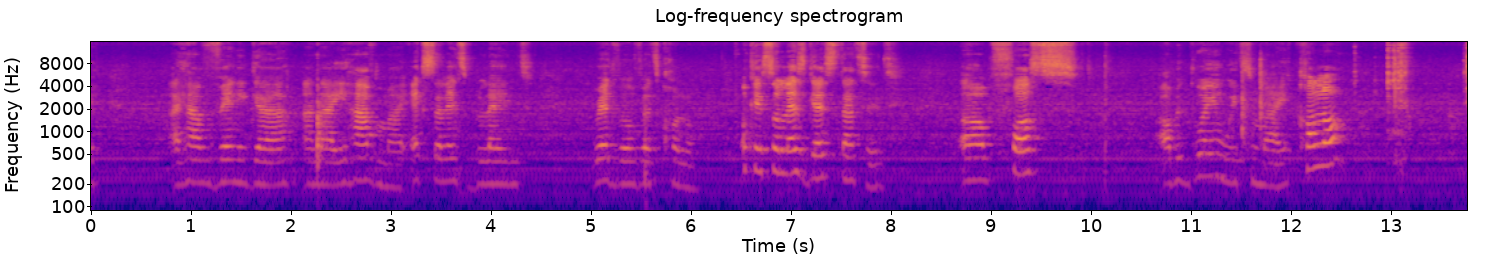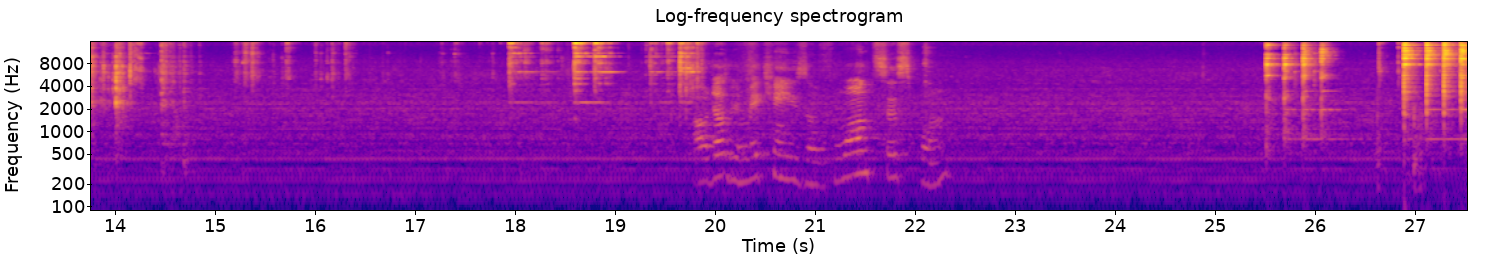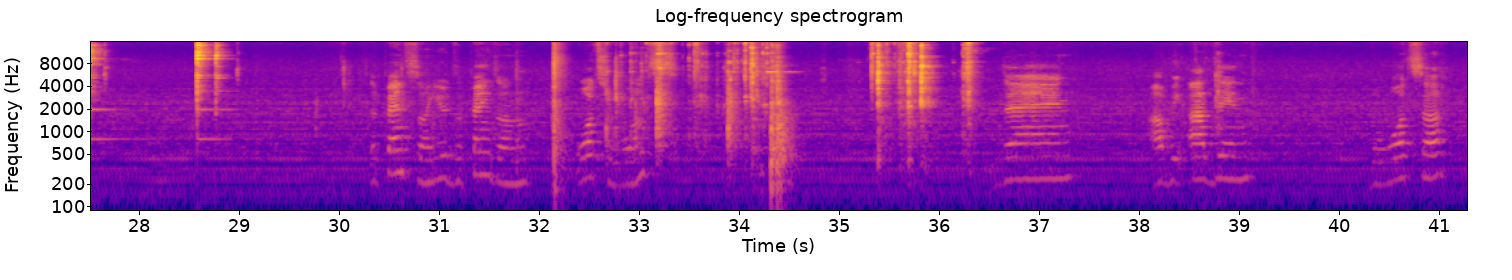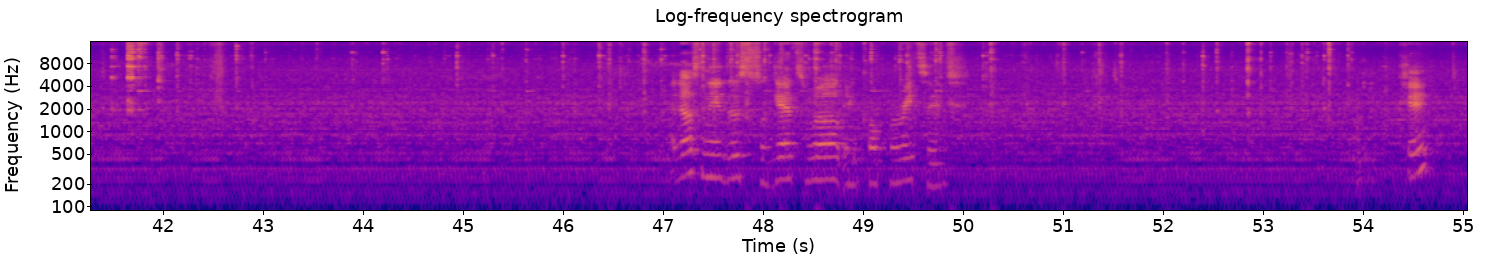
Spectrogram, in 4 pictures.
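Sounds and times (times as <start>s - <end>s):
faint steady hum: 0.0s - 55.0s
teaspoon clinking against glass: 26.9s - 27.8s.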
